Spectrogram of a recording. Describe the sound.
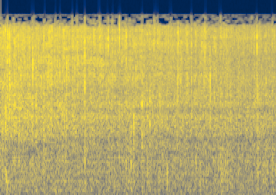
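Gyoza frying and sizzling in a pan, a dense, bright, crackling hiss that stays loud and steady with small pops scattered through it, and no talk.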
